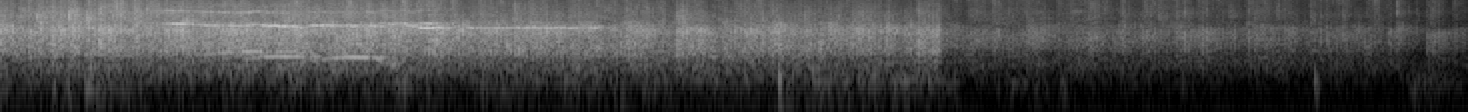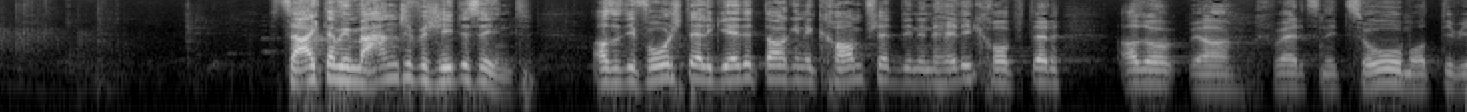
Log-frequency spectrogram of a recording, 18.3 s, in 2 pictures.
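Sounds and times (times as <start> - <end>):
audience applause: 0.0 - 9.7
speech: 11.0 - 18.3.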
